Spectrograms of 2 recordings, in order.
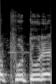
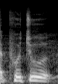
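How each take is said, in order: First: "फुटूरे" read letter by letter, as foo-too-re; wrong spelling-based reading. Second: "फ्यूचर" said as fyoo-char, with ch; correct reading. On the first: Teacher showing students how not to read the English word, misread "फुटूरे" as foo-too-re. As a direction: misread "फुटूरे" with hard t and sounded final e. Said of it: "इसको फुटूरे नहीं पढ़ना है". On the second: Teacher correcting students' reading of the word, correctly pronounced "फ्यूचर" as fyoo-char. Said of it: "क्या पढ़ना है?". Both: Shown as a demonstration.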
